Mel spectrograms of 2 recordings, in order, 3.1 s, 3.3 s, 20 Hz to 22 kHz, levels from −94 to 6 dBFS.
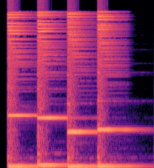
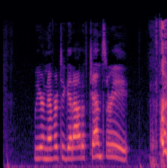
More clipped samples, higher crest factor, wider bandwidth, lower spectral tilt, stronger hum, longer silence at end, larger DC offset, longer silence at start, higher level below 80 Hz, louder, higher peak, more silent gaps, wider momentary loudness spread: first, 2% vs under 0.1%; second, 10 dB vs 22 dB; first, over 20 kHz vs 15 kHz; about the same, -1.5 dB/octave vs -2.5 dB/octave; neither; first, 0.15 s vs 0 s; neither; about the same, 0.15 s vs 0.15 s; first, -20 dBFS vs -54 dBFS; first, -6 LUFS vs -27 LUFS; first, 0 dBFS vs -4 dBFS; neither; second, 12 LU vs 17 LU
